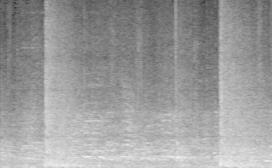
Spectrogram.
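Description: Protesting crowd shouting, with two sudden loud bangs about two and a half seconds apart.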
